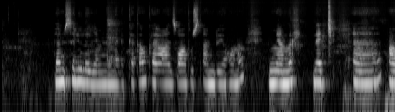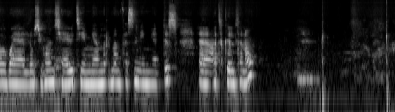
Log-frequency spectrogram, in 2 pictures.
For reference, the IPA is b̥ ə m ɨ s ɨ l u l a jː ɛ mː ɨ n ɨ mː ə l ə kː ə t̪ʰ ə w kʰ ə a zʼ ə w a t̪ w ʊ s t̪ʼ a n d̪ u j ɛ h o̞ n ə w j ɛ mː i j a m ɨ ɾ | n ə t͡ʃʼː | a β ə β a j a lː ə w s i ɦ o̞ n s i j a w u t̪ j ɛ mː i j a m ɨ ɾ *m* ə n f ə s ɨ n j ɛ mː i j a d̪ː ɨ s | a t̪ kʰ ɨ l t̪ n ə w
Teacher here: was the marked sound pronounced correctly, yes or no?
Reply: yes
